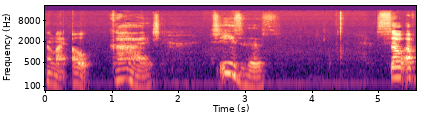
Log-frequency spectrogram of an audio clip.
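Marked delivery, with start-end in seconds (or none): 0.4-3.3 quiet. Retold or imitated. Speaker's aside reaction.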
